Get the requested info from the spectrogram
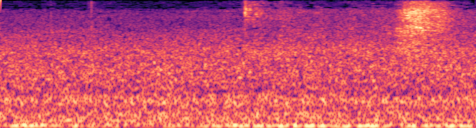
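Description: Steady low rumble with an even hiss over it and no distinct events: background room noise.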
